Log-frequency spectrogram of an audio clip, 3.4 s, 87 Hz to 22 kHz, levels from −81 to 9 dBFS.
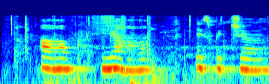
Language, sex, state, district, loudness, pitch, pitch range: Hindi, female, Bihar, Kaimur, -16 LUFS, 240 Hz, 225-250 Hz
